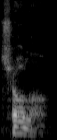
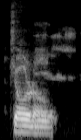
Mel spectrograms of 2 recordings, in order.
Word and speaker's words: cholo: F first of all, it's pronounced cholo. Cholo.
